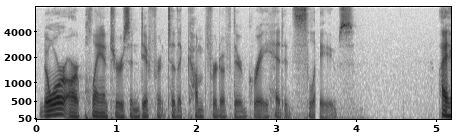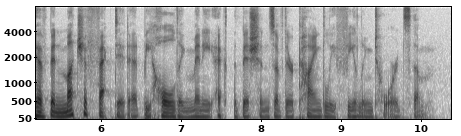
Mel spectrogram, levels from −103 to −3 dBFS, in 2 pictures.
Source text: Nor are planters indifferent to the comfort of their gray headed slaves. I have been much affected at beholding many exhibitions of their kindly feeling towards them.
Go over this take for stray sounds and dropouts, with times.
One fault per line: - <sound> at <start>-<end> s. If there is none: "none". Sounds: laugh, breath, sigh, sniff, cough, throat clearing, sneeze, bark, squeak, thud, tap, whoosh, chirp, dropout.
- dropout at 3.5-3.6 s
- dropout at 7.6-7.7 s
